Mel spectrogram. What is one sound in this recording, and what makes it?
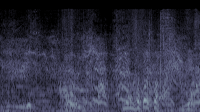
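Blows thud during a struggle.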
